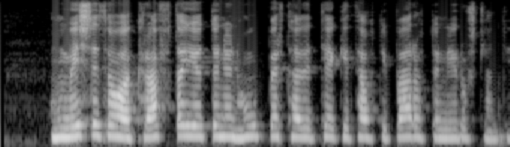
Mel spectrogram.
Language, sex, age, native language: Icelandic, female, 50-59, Icelandic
